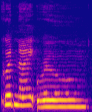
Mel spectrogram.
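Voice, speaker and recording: A woman's voice: a little high, drawn-out words, mellow. A middle-aged woman reading a picture book aloud to children, talking simply and directly to her young listeners. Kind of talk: read-aloud storytime for children.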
